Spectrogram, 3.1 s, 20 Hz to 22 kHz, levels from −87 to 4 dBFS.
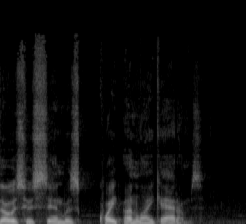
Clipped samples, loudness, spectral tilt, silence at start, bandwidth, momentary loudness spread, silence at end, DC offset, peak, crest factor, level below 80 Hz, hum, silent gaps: under 0.1%; -39 LUFS; -5 dB/octave; 0 s; 19 kHz; 13 LU; 0.55 s; under 0.1%; -22 dBFS; 16 dB; -90 dBFS; none; none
